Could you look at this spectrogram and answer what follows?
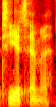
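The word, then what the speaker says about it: Teatime: In the book, do they pronounce it like Tome or whatever it is in the Yeah, so it's written Tea Time, right? But yeah, he pronounces it Tia Time.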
